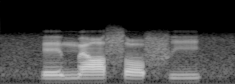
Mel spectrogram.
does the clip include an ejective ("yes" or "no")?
no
